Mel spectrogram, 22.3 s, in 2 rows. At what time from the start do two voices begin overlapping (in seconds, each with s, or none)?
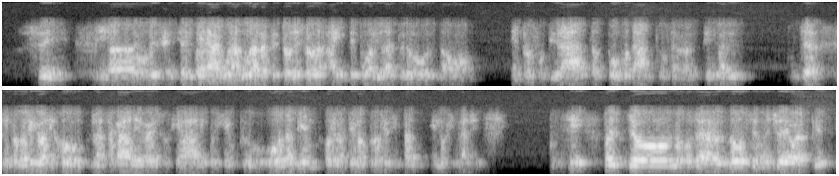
1.4 s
